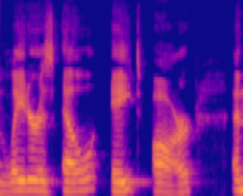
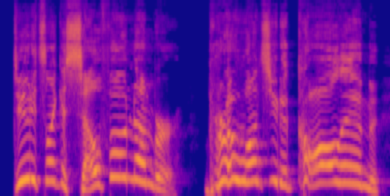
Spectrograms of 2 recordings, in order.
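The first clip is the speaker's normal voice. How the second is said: put-on excited surfer kid; 8 semitones higher than usual. Excited kid reads message.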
